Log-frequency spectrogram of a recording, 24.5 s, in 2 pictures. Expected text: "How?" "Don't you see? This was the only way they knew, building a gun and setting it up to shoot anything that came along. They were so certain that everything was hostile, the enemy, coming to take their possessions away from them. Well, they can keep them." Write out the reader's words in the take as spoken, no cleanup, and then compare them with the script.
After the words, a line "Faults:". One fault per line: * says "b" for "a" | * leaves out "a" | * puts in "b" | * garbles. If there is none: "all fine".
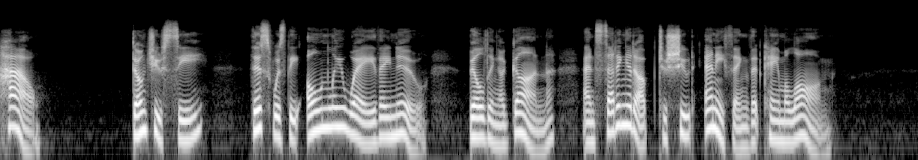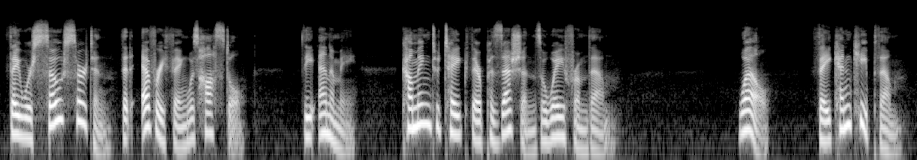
"How?" "Don't you see? This was the only way they knew, building a gun and setting it up to shoot anything that came along. They were so certain that everything was hostile, the enemy, coming to take their possessions away from them. Well, they can keep them."
Faults:
all fine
